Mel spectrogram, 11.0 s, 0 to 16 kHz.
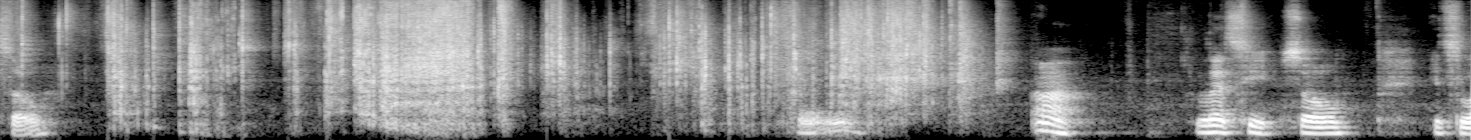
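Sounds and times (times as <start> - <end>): packaging crinkling and rustling: 0.0 - 7.6.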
